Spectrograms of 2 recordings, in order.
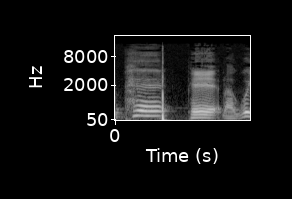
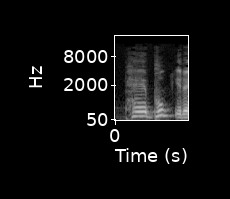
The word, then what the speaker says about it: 패배: 그래서 패배라고 읽는 거죠. 패북이라 읽는 게 아니라 패배, 달아날 배.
